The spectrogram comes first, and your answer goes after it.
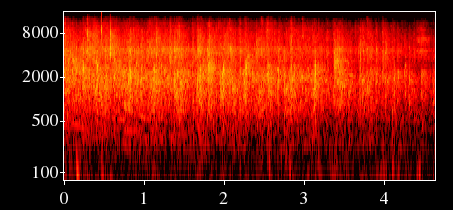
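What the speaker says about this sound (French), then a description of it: "On peut l'applaudir, il va monter." An amphitheatre audience at an eloquence contest final in Le Mans applauds a finalist taking the stage, steady dense clapping throughout that eases slightly toward the end.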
